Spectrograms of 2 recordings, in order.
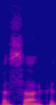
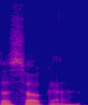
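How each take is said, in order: First: The name sounds like the Japanese city Osaka. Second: The name sounds like Ahsoka, not the city. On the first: The speaker calls it wrong. "I said it like Osaka, Japan" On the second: The speaker calls it right. "It's Osaka"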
